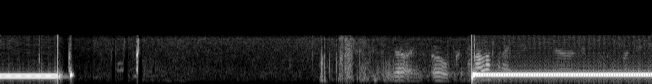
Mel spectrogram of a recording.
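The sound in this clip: Telephone line tones play while a call is being transferred. A short steady tone cuts off into a few clicks and a brief voice, then a long, even, mid-pitched tone holds to the end.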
